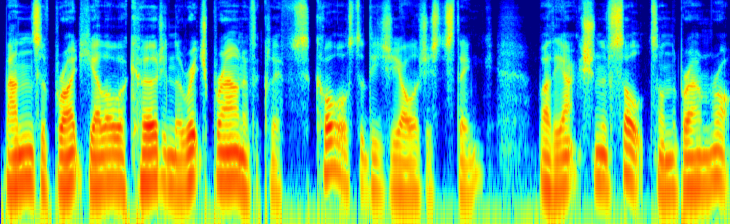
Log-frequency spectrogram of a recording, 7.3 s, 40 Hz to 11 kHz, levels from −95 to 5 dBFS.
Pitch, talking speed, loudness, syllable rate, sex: 110 Hz, 205 wpm, -17 LUFS, 4.7 syllables/s, male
